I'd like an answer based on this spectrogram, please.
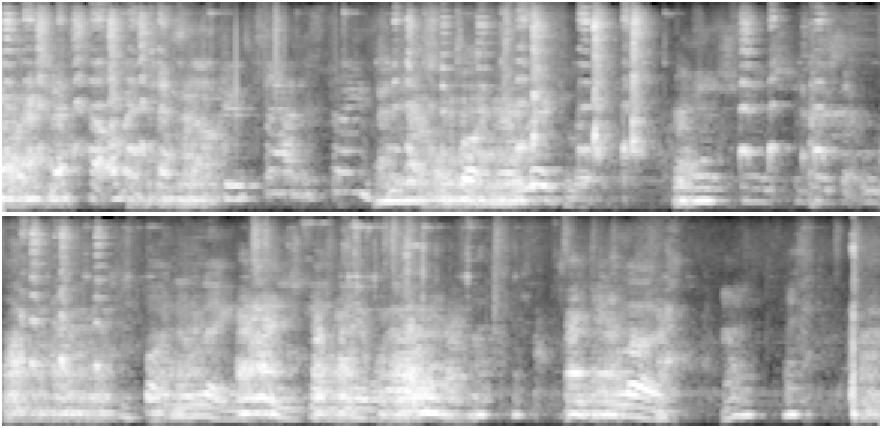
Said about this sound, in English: the dogs are playing. Daisy and Oshie.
